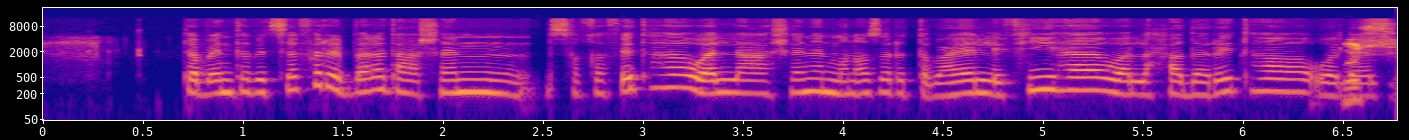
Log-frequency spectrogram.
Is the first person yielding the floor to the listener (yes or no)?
yes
